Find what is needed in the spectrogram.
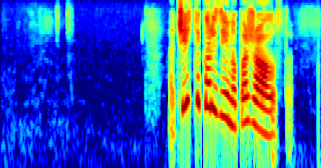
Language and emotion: Russian, positive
